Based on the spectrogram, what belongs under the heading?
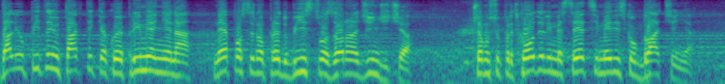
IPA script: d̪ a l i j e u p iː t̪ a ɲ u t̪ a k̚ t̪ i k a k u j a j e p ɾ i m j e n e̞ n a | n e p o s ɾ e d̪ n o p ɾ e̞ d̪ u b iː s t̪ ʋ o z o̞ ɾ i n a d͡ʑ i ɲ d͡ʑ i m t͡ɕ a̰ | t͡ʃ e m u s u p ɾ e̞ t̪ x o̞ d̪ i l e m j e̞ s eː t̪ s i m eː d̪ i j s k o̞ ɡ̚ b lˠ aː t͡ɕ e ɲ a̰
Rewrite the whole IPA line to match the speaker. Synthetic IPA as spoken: d̪ a l i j e u p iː t̪ a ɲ u t̪ a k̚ t̪ i k a k o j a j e p ɾ i m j e ɲ e̞ n a | n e p o s ɾ e d̪ n o p ɾ e̞ d̪ u b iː s t̪ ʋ o z o̞ ɾ a n a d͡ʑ i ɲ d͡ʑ i t͡ɕ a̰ | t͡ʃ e m u s u p ɾ e̞ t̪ x o̞ d̪ i l i m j e̞ s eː t̪ s i m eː d̪ i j s k o̞ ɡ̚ b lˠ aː t͡ɕ e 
